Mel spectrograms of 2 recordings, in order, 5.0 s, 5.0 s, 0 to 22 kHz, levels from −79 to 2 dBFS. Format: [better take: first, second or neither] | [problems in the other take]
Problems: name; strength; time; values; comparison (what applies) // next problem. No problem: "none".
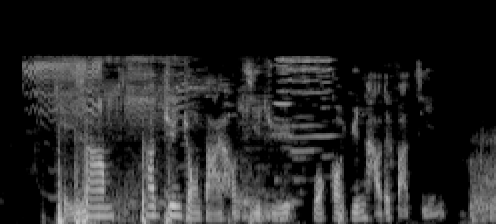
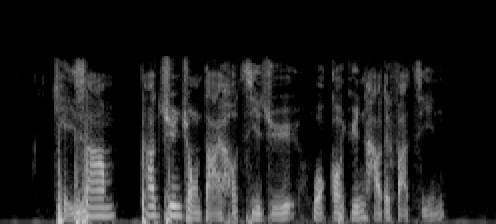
second | noise reduction (classical method Wiener filter)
